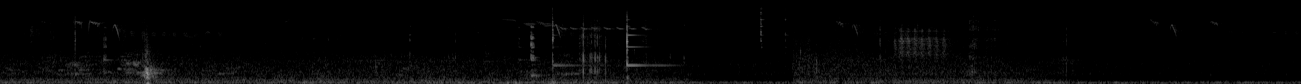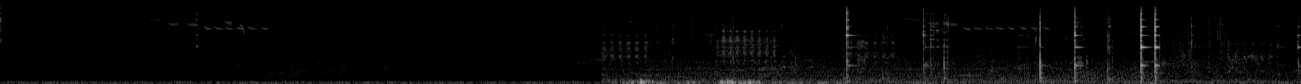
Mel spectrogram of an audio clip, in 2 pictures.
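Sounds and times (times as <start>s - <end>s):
birds chirping: 0.0s - 6.8s, 19.0s - 26.0s
spoons clicking on ceramic bowls: 4.0s - 6.9s, 19.6s - 26.0s.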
